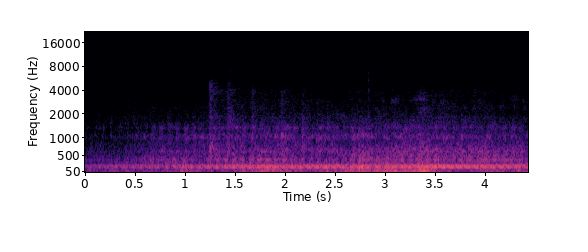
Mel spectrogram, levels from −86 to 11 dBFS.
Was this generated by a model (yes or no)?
yes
